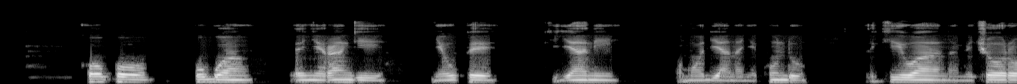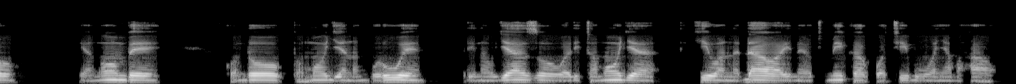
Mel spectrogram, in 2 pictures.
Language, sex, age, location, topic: Swahili, male, 36-49, Dar es Salaam, agriculture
